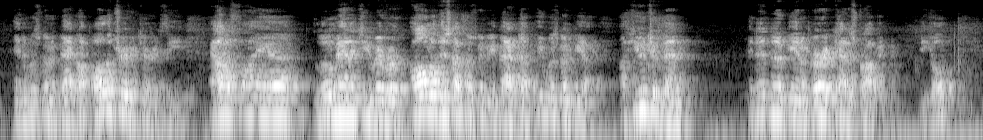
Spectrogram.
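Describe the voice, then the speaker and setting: A man at a fairly quick pace and high pitch, with big swings in loudness, audible room echo and noticeable background noise. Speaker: emergency squad chief. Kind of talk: community workshop presentation.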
